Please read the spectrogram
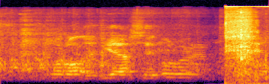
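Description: A metal utensil scraping and rubbing in a frying pan, with faint voices in the background. Near the end a much louder voice cuts in.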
